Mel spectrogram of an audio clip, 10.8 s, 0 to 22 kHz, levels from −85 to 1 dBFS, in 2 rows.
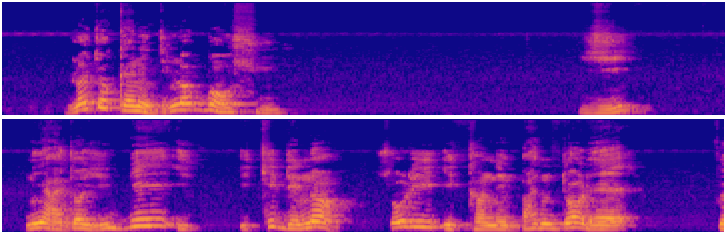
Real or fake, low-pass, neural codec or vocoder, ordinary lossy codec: real; none; none; none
